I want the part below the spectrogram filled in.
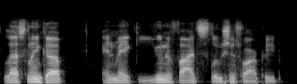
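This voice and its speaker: A man's voice: sits low, fairly even intonation, a little fast, a bit bright, no echo. A man talking casually and earnestly to his viewers, using slang and often repeating and restarting his phrases. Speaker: channel host. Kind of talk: casual talk to camera.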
